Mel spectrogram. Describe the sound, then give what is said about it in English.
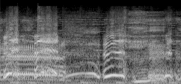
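Several people deliberately cough and clear their throats while shaking hands, a quick overlapping burst of rough, hacking coughs with no speech. “Yeah, let's all cough.”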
